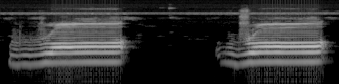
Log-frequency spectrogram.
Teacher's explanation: র এর মাখরাজ হচ্ছে জিবের আগার উল্টা পিঠ এবং তার বরাবর উপরের তালু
